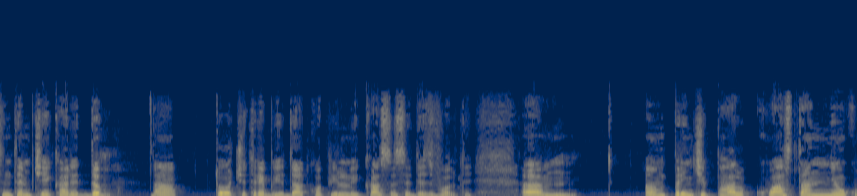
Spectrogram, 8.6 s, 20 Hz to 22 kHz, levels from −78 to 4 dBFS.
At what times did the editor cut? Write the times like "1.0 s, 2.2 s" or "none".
none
